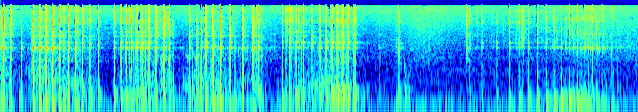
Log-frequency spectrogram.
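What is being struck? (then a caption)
Ribbed glass bottle. A small light-blue plastic stick is scraped in quick strokes across the ribs of a large, dark, hollow, apparently empty ribbed glass bottle with a swing-top. Bursts of rapid, rattling clicks run together in rhythmic runs, with a low hollow body under them and a faint ringing tone. Quieter, sparser clicking follows toward the end.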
